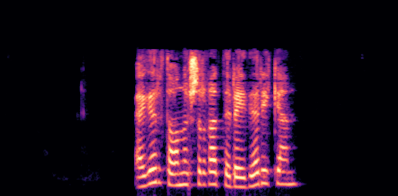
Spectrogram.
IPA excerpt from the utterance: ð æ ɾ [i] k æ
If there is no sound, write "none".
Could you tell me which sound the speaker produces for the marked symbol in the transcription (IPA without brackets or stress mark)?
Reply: i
